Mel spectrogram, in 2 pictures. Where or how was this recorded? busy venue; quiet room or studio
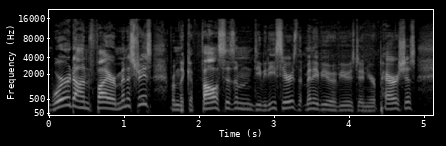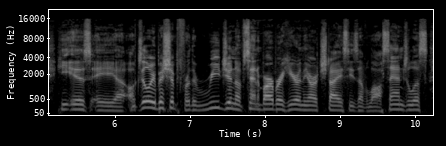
busy venue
